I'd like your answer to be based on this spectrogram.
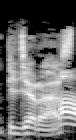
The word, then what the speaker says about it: педераст: А, ну, в смысле, то есть это классическая Пелевинская, да, тот самый пидорас... – Подождите, мы когда говорим вот это слово, мы его произносим литературно. Педераст.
